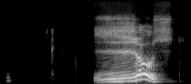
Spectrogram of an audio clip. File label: voice message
